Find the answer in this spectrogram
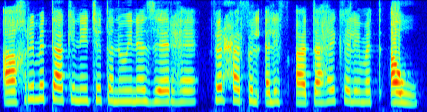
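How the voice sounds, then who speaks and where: A woman with a Pakistani Urdu accent teaching Quran recitation rules, explaining each one in a measured way and then reciting the words slowly. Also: high voice, fairly even intonation, dry recording, clean studio sound. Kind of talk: tajweed lesson with slow recitation.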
